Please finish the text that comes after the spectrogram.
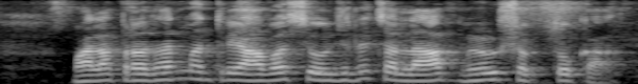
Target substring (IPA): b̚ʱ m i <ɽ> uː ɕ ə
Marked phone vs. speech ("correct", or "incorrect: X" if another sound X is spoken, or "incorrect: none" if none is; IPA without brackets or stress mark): incorrect: ɭ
